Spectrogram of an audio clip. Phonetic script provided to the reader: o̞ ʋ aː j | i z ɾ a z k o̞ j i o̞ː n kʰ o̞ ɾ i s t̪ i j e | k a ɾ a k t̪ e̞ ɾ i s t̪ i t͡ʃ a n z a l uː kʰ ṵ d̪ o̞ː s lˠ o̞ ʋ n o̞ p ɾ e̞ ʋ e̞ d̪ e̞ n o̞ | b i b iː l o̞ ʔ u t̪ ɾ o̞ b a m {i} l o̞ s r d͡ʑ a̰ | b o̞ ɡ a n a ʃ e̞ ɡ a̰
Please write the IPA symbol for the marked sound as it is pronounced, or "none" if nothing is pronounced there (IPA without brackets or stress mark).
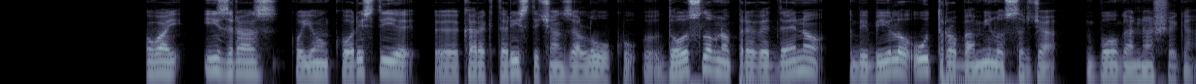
i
